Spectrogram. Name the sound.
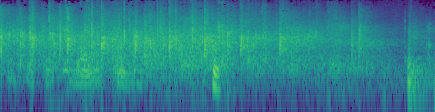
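audience applause and cheering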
